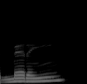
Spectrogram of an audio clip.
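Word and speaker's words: Medellín: And Meech, after that excursion, they went to, I don't know if I'm saying that right, but is it Medellin? – Yes. – And where that's at? Come on, man. Let these people know. Medellin. – Some people say Medellin or Medellin. – Medellin?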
